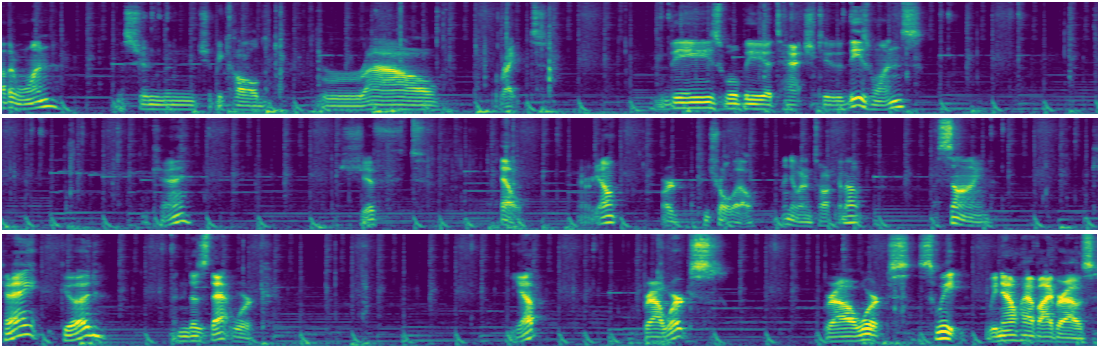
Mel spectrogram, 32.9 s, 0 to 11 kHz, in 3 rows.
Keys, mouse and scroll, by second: 1.5 click, 1.6-5.9 drag, 6.7 right click, 7.9 right click, 8.4 shift+right click, 9.4 right click, 10.1 shift+right click, 11.3 shift+right click, 15.9 ctrl+l, 20.9 click, 22.7 Tab, 23.6 right click, 25.4 Tab, 26.7-27.9 drag, 28.5 ctrl+z, 29.0 right click, 29.7 click, 30.8 ctrl+z.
